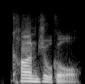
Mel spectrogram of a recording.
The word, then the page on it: conjugal: American English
